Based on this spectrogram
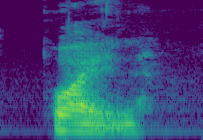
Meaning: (noun) plural of poêle; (verb) second-person singular present indicative/subjunctive of poêler
- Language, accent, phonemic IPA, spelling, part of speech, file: French, Canada, /pwal/, poêles, noun / verb, LL-Q150 (fra)-poêles.wav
